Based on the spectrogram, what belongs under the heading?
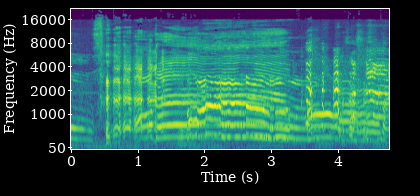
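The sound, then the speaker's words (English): A voice imitates a werewolf howl: a loud, drawn-out wavering cry that glides up and down in pitch, with choppier, laugh-like vocal bursts at the start and end. “Can you do it like a werewolf, like, ho!”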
